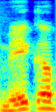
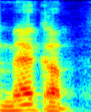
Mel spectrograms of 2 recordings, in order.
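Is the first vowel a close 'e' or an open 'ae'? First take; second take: close e; open ae. First: The first vowel is a close 'e' sound. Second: The first vowel is an open 'ae' sound. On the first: The speaker calls it right. "Director ने चला मेकअप" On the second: The speaker calls it wrong. "मेकअप की जगह मैकअप बोलते हैं वो लोग"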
